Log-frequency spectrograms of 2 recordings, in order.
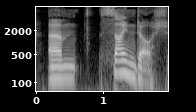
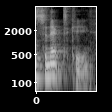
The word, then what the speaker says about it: Synecdoche: the film you've chosen, Syndosh, is that right? Am I pronouncing it right? I think it's called Synecdoche.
